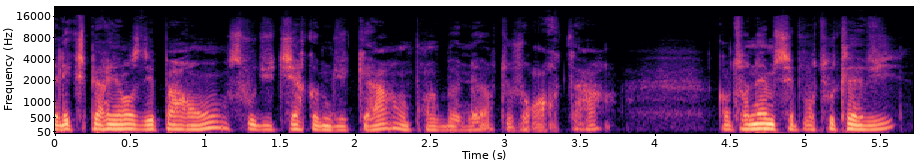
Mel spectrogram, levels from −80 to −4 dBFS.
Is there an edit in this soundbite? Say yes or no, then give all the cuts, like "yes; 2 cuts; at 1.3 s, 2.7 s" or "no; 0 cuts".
no; 0 cuts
